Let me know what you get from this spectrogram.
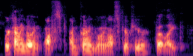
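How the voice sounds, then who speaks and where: Calm-voiced young man chatting. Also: medium pitch, brisk. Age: young adult. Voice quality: calm, soothing voice. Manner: rambling, with many restarts and fillers. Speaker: podcast co-host. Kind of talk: casual chat.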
